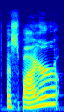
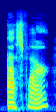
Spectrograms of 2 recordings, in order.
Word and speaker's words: Aspire: Academy and Jedi Outcast wait how you say it spelled ASP why are aspire I was looking at thinking asper no it's a spire and they have been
